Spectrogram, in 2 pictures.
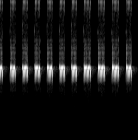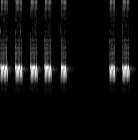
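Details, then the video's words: Male cricket on a summer evening: sharp, high chirps about four per second, broken by a silent gap of nearly a second before the chirping resumes. "Cricket Chirping Sound"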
